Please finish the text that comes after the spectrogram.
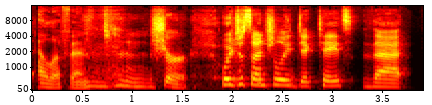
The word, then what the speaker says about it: Oliphant: It's pronounced elephant.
